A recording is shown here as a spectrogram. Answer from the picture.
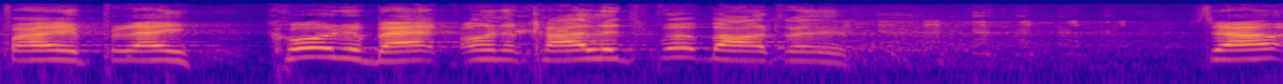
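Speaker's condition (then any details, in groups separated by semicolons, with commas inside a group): Cerebral palsy; arm paralysis with muscle contraction, uses left hand only; three botox shots every 3 months at Vanderbilt relax arm muscles, allow straightening arm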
